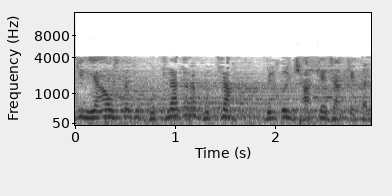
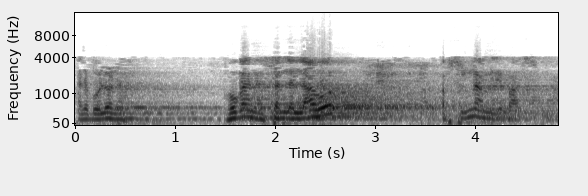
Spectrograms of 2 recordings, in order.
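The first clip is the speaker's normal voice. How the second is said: high, ringing sermon delivery; impassioned preaching; 7 semitones higher, 7 dB louder, slower than usual. Acted. Preacher telling the congregation of Aisha, high fervent preaching. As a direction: preach it out with rising fervour.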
